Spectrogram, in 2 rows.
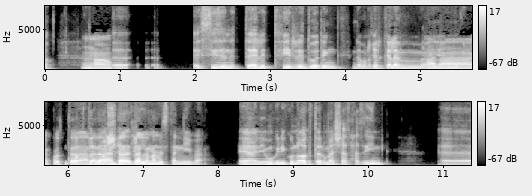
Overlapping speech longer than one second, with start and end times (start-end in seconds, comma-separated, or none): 5.0-6.8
